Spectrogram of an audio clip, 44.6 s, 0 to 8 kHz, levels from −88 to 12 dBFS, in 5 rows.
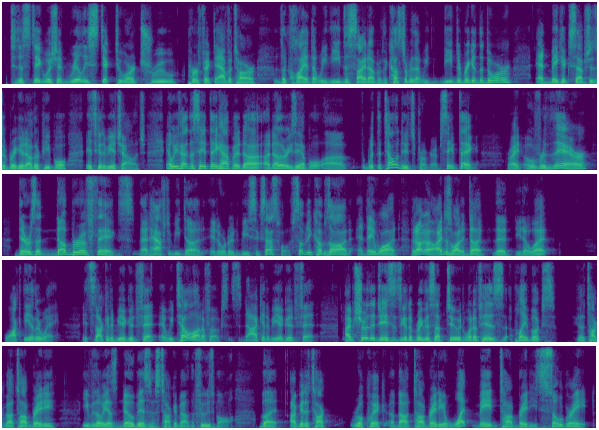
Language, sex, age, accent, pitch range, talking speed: English, male, 40-59, American, 115-140 Hz, 230 wpm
